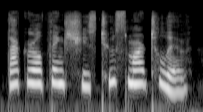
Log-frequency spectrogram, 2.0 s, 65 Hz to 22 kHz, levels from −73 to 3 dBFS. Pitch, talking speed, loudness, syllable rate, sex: 265 Hz, 235 wpm, -15 LUFS, 4.5 syllables/s, female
